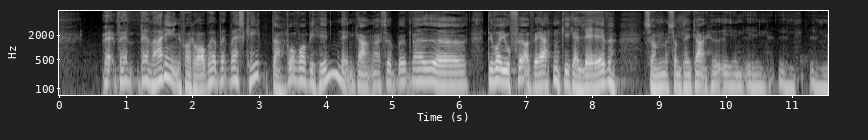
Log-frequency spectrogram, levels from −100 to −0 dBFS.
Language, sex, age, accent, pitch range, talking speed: Danish, male, 60-79, native, 110-135 Hz, 195 wpm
